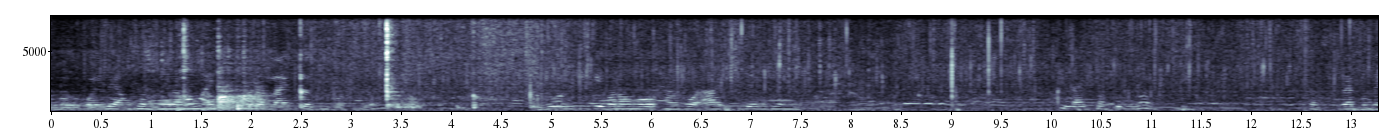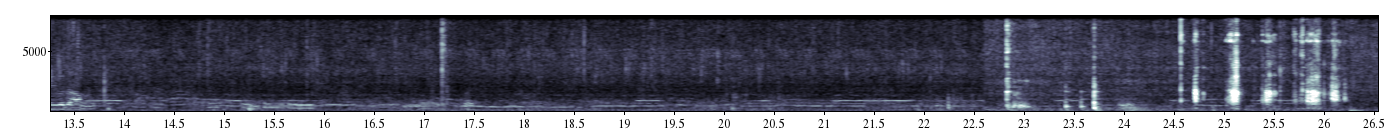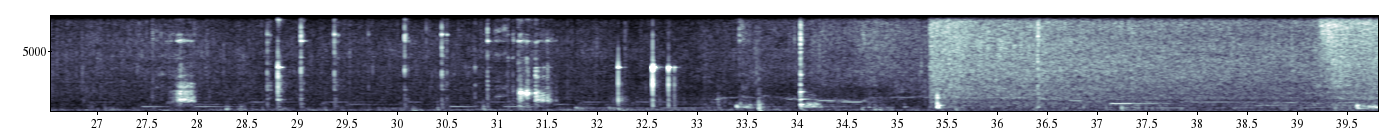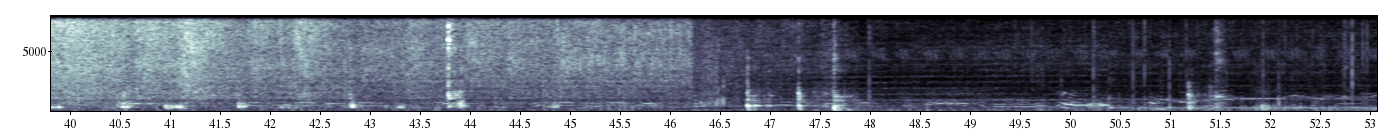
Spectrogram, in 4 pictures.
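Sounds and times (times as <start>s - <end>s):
curry sizzling in a wok: 0.0s - 53.0s
spoon tapping containers: 32.2s - 34.2s.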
